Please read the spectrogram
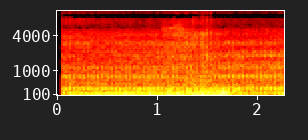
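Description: A small motorbike engine running steadily, heard as a low rumble.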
